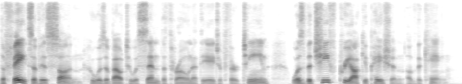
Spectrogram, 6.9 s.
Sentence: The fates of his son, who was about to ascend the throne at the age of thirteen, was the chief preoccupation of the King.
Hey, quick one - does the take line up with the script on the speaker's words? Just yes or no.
yes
